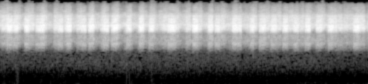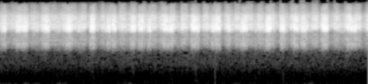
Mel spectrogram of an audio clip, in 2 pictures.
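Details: Greek cicadas sing in a pine forest during midsummer; their shrill, grating buzz pulses rapidly and unceasingly, forming a dense wall of sound with no birds or voices.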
